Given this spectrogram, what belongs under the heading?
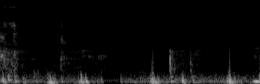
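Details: Simulated heart sounds from DxR Clinician virtual patient software: regular low paired thumps about 75 a minute, with faint room noise; split second heart sound (split S2).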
